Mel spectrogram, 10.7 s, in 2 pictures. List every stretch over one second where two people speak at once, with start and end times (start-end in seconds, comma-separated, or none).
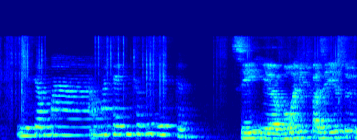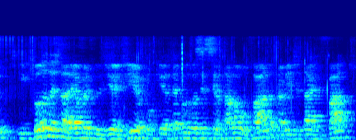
none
